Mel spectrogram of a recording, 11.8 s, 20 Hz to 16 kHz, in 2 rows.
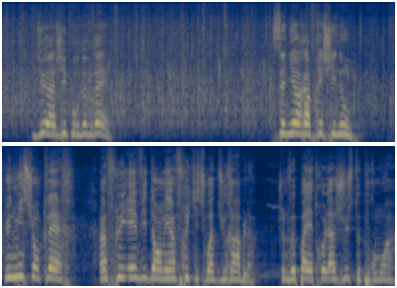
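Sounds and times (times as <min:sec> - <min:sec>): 
crowd applauding: 0:00.0 - 0:07.6
speech: 0:00.4 - 0:01.8, 0:04.1 - 0:11.7.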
